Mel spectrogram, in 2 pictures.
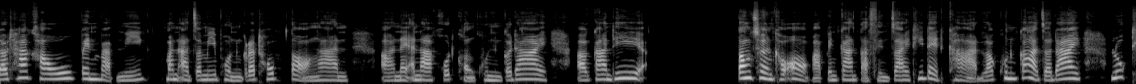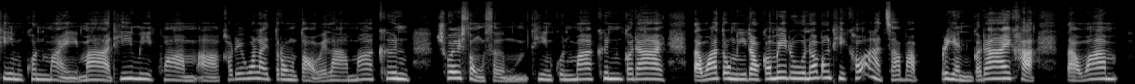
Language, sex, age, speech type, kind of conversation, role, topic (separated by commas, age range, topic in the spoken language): Thai, female, 40-44, conversation, advice, advisor, คุณกำลังรับตำแหน่งหรือรับผิดชอบหน้าที่ใหม่ที่มีความคาดหวังสูงขึ้นหรือไม่?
